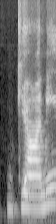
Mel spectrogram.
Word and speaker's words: ज्ञानी: सकता है क्योंकि रीजनली ज्ञानी जो वर्ड है उसको महाराष्ट्र प्रांत में अलग कहते हैं यूपी साइड और अगर एग्जैक्ट प्रोनाउंसिएशन आप पूछें तो वो ज्ञा ज प्लस य है तो ज्ञा होता है।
